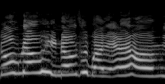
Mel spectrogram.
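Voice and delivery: high, loud panicked wail; childish panic. Retold or imitated. Girl realizes the priest knows her, loud high panic. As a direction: squeal in horror.

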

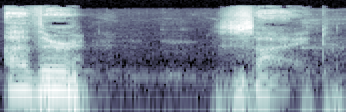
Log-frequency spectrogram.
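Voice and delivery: "other side" said low, fading into a whisper on "side"; hushed emphasis on "other side"; dropped to a whisper. Shown as a demonstration. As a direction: let "other side" sink to a hushed, unvoiced "side". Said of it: "catch that little phrase".

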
